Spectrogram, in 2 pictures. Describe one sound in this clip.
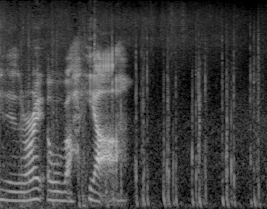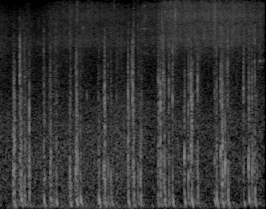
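A horse's hooves thud on dry ground at a steady gallop.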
